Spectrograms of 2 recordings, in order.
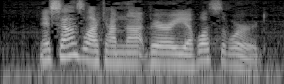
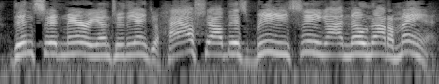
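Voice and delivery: louder, high preaching read; scripture reading; 7 semitones higher, 5 dB louder than usual. Acted. Preacher reads Luke to the church, proclaiming.

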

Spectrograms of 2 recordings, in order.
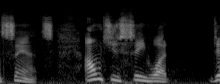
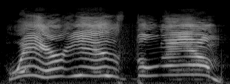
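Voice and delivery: drawn-out high shout; 6 dB louder, much slower than usual. Pretend. Preacher re-crying Isaac's question.

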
